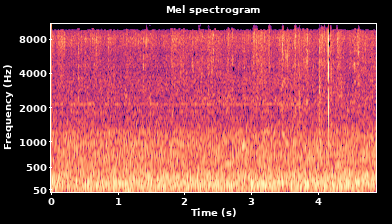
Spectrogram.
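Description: Steady low rumble of a jet airliner's cabin in flight, with a few faint clicks about four seconds in.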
